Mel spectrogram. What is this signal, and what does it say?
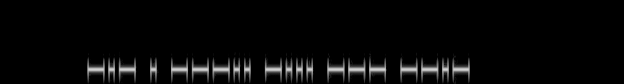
Morse code, heard as a keyed tone, about 22 wpm, 700 Hz. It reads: KE8BOQ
